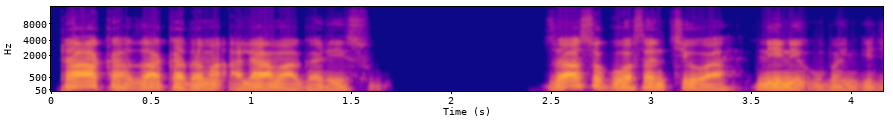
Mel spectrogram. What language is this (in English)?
Hausa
